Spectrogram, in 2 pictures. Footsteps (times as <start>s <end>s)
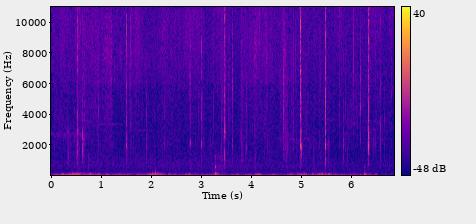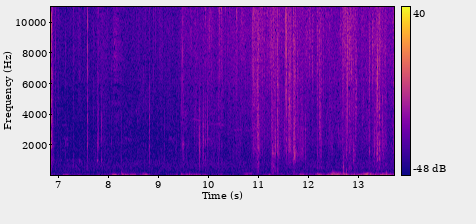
7.7s 13.7s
